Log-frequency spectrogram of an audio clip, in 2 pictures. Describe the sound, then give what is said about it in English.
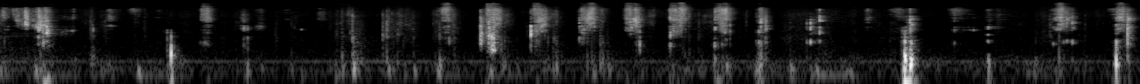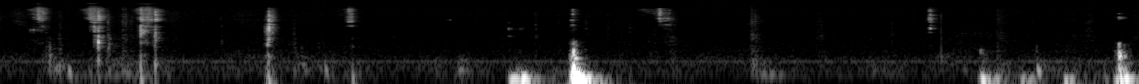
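Tarot cards being shuffled and drawn from a deck: many short, crisp snaps and rustles in irregular bursts, then sparser taps and a few soft low thumps toward the end. “I accidentally pulled three cards”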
